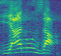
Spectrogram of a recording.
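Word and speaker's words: Januzaj: okay bye D weather D जे और डी के आते डी और N both silent so इट्स an post तू बी यानोजा ओके अदनान अदनान ज्ञानुज्जा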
